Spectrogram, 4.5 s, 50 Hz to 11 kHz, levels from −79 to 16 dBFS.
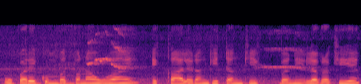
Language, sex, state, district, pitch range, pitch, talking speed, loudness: Hindi, female, Chhattisgarh, Bilaspur, 225-245 Hz, 235 Hz, 200 wpm, -15 LUFS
